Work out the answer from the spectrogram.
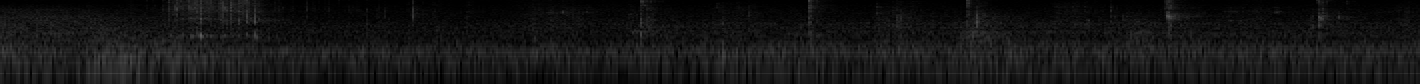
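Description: A person biting into a french fry about half a second in, then chewing close to the microphone, with scattered small mouth clicks.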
